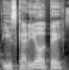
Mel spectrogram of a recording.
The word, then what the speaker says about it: Iscariote: Se trata de Judas Iscariot, o Iscariote, como normalmente se pronuncia en español.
